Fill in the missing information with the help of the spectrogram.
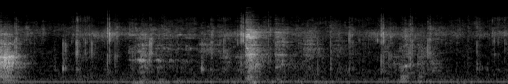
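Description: A cat batting at a plastic ball-track toy: scattered clicks and rattling knocks, the sharpest right at the start and about two and a half seconds in.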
